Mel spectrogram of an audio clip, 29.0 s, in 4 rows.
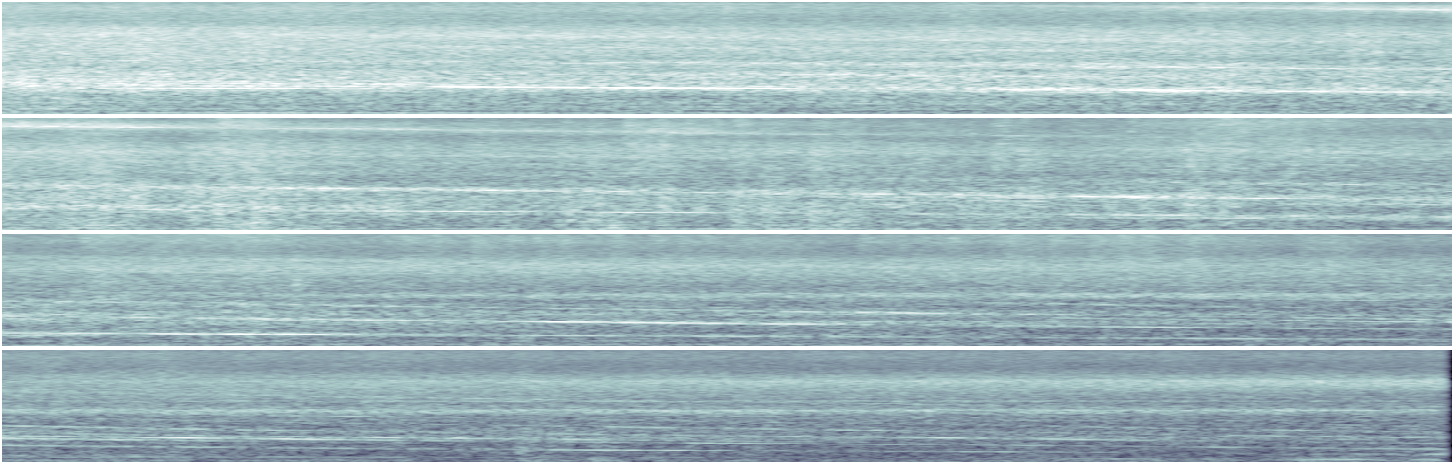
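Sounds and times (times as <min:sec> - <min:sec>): train wheels rumbling on rails: 0:00.0 - 0:21.2.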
